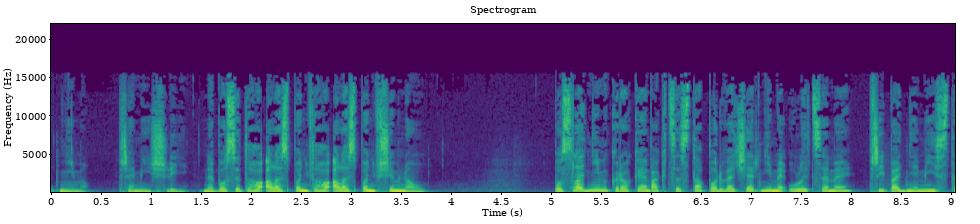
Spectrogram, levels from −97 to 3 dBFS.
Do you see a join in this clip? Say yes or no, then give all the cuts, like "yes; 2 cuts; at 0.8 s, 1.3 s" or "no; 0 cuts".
yes; 3 cuts; at 1.4 s, 2.6 s, 6.0 s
